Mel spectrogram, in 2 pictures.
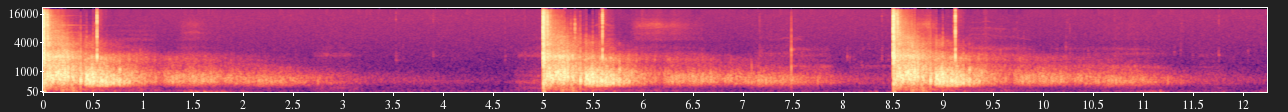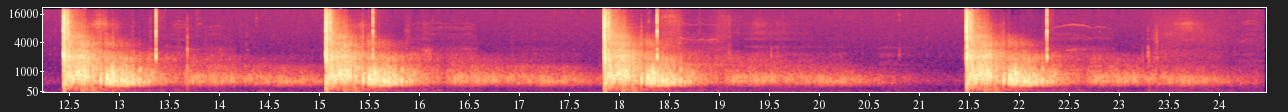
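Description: Seven sharp 9mm pistol shots firing 115 grain rounds, aimed using a Cyelee Cat X Pro red dot, come at an irregular measured pace of a few seconds apart, each loud crack trailing off in an echoing outdoor decay.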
